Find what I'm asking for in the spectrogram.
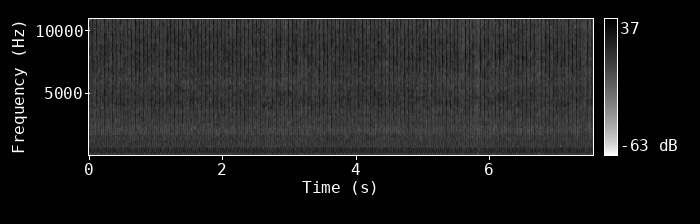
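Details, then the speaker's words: Classic VW Beetle flat-four that sat for two years, running on a start stand. Loud, steady flat-four chatter at a fast, even beat with no misses or stumbles; the engine runs well. "Hey, it runs. Come check this out. This thing works awesome."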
